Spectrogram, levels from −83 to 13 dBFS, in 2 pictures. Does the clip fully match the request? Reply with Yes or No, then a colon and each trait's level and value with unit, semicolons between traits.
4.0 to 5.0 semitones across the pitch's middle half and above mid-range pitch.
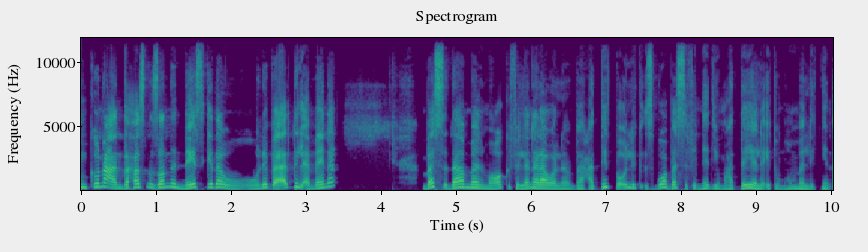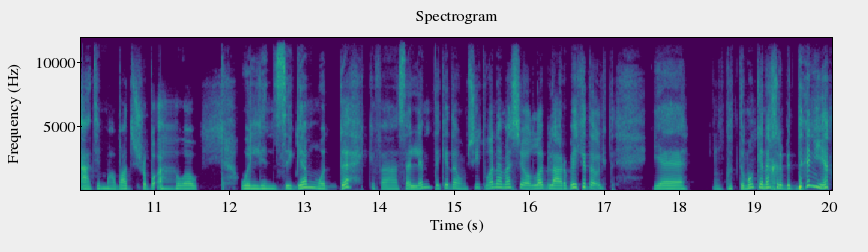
Yes: average, 4.6 semitones; high, 205 Hz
